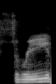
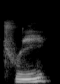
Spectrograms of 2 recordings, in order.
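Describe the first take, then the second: First: It is said with a standard 'th' sound. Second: It is said the Jamaican way, like tree.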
